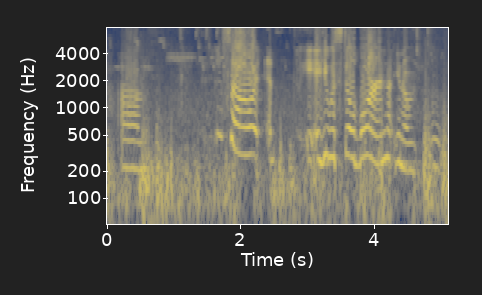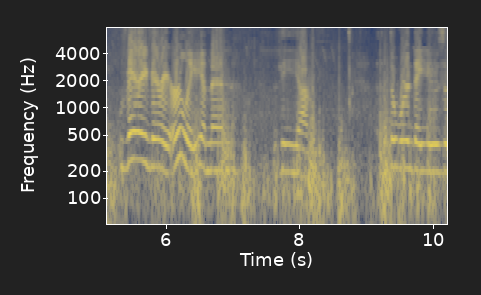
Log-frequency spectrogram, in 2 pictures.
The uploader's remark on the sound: Recorded LIVE From Salt Creek Trail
